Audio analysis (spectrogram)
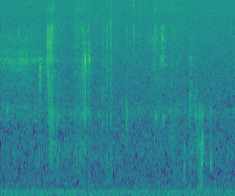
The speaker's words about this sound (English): Hang on, I gotta take a sip here.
